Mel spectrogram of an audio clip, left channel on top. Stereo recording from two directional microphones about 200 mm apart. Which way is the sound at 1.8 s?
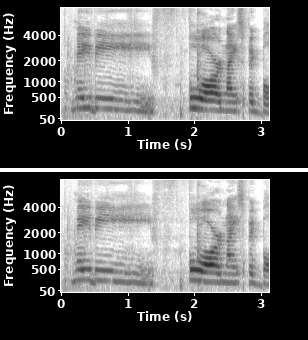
50° left (ahead or behind).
